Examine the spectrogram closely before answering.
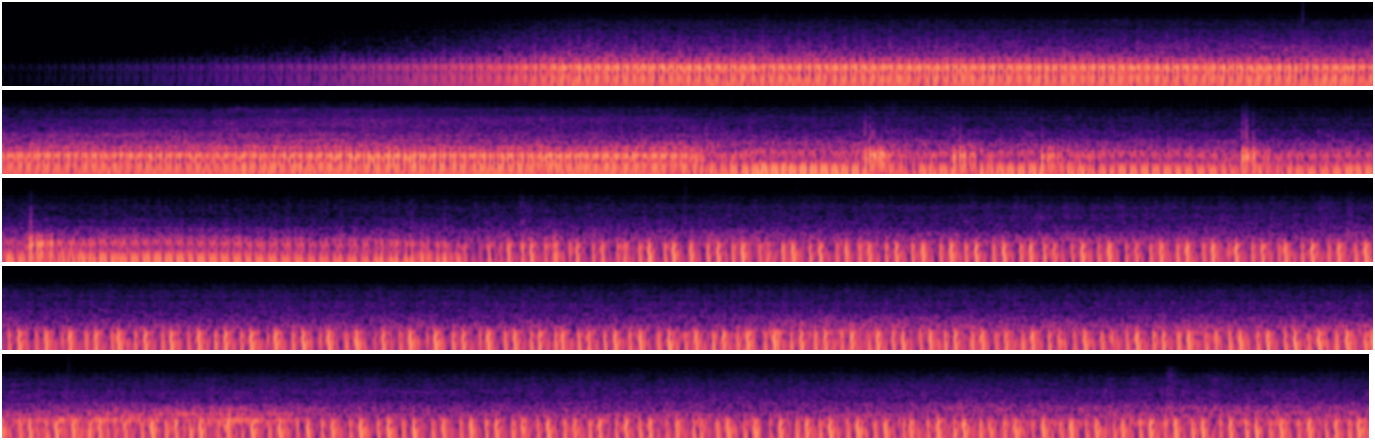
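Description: Motorcycle engine running at a steady speed, its pitch falling from about eight seconds in as it slows, then idling with an even pulsing beat from about twelve seconds on.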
